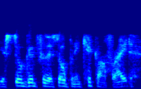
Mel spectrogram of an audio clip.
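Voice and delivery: imitated thick Italian accent. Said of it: "he's got that thick Italian accent".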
